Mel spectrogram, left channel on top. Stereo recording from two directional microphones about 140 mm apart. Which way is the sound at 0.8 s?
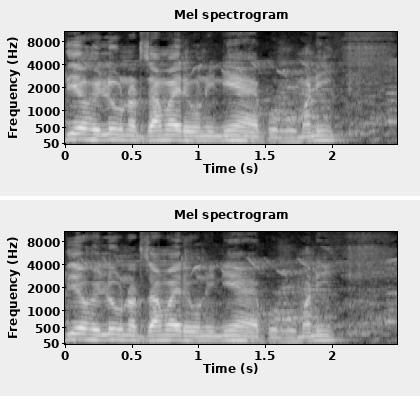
15° right (ahead or behind).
